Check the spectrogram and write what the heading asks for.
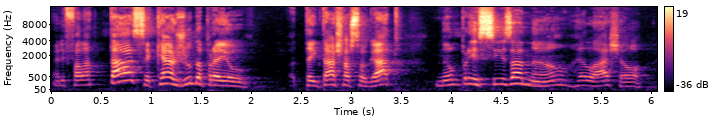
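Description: A man's voice: high voice, animated, moderate pace, fairly bright tone. A man with a Brazilian accent in casual comedic chat, emphatic and repeating phrases as he tells and explains jokes.

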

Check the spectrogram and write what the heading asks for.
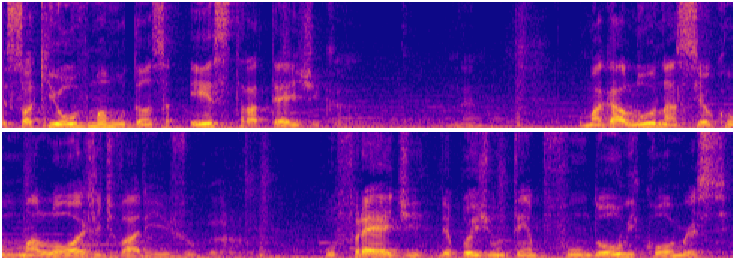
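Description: Storytelling man with interior São Paulo accent. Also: mid-range voice. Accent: interior São Paulo, rolled caipira R. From Brazil, Minas Gerais, raised in interior São Paulo. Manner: animated storyteller, long flowing anecdotes. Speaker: marketing executive guest. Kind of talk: conversational storytelling.

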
